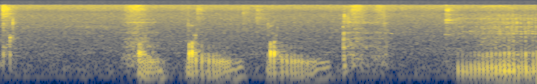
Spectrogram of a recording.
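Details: Bulldog snoring: short snorting breaths about every half second, ending in a rougher rattling breath.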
